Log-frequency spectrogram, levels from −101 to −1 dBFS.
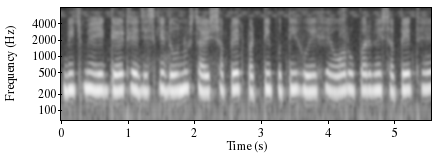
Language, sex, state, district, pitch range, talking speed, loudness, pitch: Hindi, female, Chhattisgarh, Korba, 230-245 Hz, 195 wpm, -15 LUFS, 235 Hz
